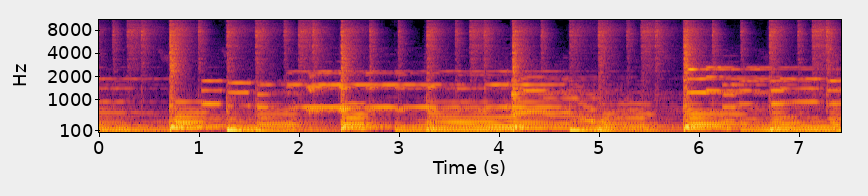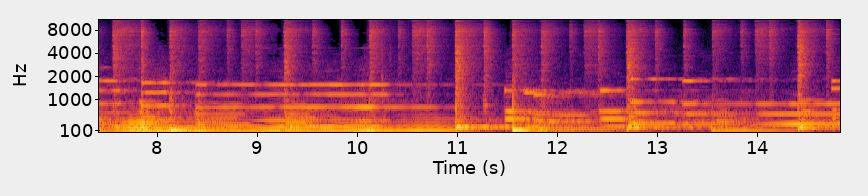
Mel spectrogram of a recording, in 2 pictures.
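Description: An electric organ plays a lively tune.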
